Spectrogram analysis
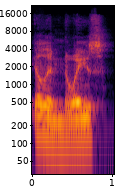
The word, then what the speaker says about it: Illinois: did you just say illinois did you actually pronounce the s at the end of illinois yeah that's how it's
